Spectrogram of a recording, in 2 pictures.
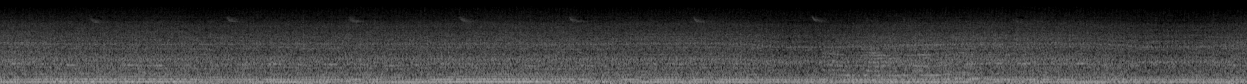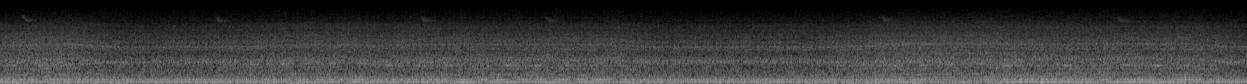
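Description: A riding mower engine hums steadily and rises and falls in pitch.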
